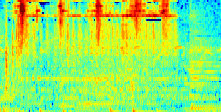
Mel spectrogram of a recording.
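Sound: coins dropping and clinking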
